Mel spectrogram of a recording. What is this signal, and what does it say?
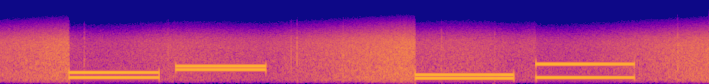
Aircraft SELCAL, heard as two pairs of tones, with radio static. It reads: BG-JL AE-BM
